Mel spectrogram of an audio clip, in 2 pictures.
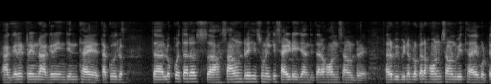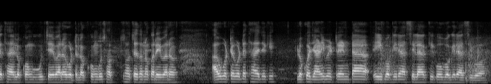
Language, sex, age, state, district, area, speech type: Odia, male, 18-30, Odisha, Cuttack, urban, spontaneous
